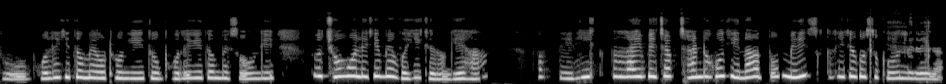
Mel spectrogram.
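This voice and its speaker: Woman narrator doing a sly, mocking young woman, pitched up high, dry close sound. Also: normal speed, mellow, no echo. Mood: bitter. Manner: teasing, mocking. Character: mischievous, resentful young woman, best friend.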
